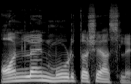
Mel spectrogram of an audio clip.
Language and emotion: Goan Konkani, neutral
